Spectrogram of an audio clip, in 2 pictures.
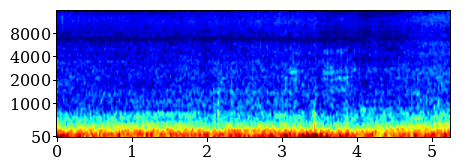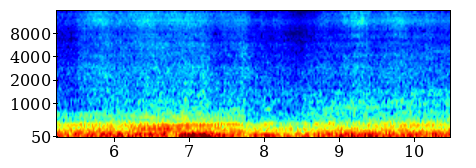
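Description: A Honda D16Y8 engine fitted with a new DNA Motoring header runs with a steady low rumble that swells into a rising rev, close and continuous under wind buffeting.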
